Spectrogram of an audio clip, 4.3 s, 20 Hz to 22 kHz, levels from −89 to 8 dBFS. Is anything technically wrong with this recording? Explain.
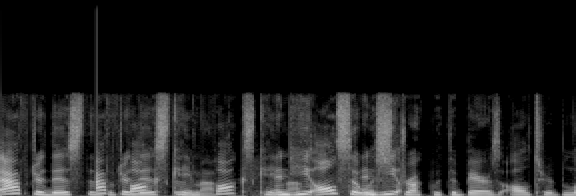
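Yes. From 0.72 to 3.0 s there is a doubled audio track. A full-band copy of the speech trails roughly 0.7 s behind at about the same level, with no decay or room colour. It likely comes from a slower second capture path. It starts and stops abruptly.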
